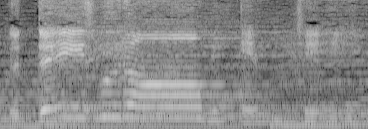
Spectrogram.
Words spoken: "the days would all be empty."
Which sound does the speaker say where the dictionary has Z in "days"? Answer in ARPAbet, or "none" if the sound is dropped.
Z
